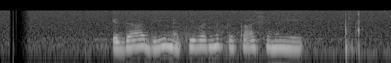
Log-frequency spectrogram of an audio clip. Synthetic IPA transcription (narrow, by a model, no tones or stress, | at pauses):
ed̪aːd̪imɛt̪iʋɐɾnɐpɾɐka̰ːʃɐnɐjeː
